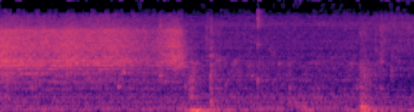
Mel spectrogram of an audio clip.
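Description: Tap water running into a pot being filled for a batch of greens, a bright hissing stream for about a second and a half that then cuts off, leaving a few soft clunks and drips.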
